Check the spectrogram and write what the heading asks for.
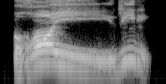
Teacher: را کی زیر کو باریک پڑھیں گے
